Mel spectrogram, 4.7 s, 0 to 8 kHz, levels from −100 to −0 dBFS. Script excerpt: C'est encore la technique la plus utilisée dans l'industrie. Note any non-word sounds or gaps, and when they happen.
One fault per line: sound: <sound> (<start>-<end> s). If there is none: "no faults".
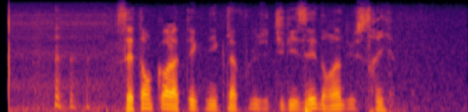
sound: laugh (0.3-0.9 s)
